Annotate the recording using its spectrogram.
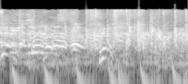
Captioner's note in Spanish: risas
